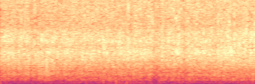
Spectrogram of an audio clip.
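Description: Okra frying in a pan with ginger and garlic for bhindi masala: a steady, even sizzle of hot oil, close and continuous, with no talking.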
